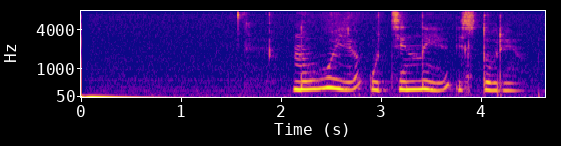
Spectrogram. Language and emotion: Russian, sad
